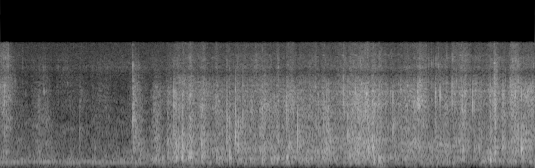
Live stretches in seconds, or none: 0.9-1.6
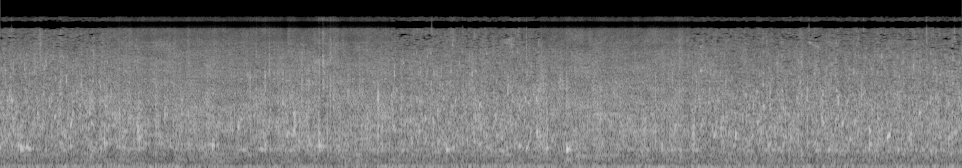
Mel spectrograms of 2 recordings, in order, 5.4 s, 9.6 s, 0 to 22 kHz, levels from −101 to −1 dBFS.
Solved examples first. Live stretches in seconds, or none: 0.0-1.1; 3.9-5.4; 6.9-9.6

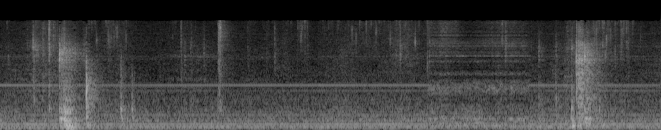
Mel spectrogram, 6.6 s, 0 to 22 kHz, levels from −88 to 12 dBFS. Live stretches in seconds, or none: 0.0-4.3; 5.3-6.6

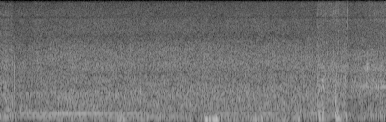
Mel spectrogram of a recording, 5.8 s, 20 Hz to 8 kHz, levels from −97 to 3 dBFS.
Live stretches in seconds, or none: 1.4-4.9

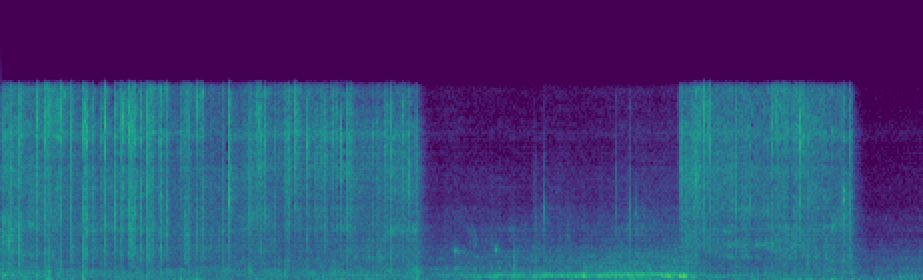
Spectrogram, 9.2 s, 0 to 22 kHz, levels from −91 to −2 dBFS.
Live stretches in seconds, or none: none

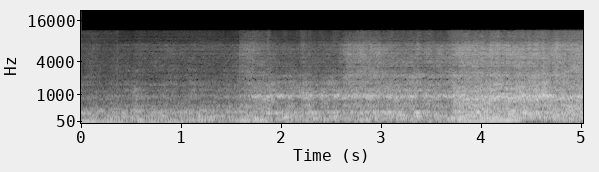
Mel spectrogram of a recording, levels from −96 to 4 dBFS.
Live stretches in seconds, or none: none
